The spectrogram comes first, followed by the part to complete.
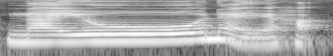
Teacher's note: നയോ പിന്നെ അനയഹ എന്നുള്ള ആ പ്രശ്ലേഷ ചിഹ്നം. അപ്പം ഈ ഓകാരം ഒന്നും കൂടി ഒരു മാത്രം നീട്ടി വീണ്ടും നയഹ എന്ന് ഉച്ചരിക്കാം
